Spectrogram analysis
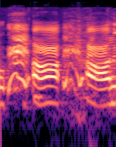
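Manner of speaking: high, loud imitated donkey bray. Diner afraid to burp after street food, braying like a donkey. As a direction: burp out a mock hee-haw. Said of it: "it tastes like a donkey".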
